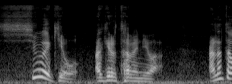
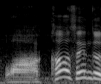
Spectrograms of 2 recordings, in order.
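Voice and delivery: mock retort; 8 semitones higher than usual. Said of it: "って言って".

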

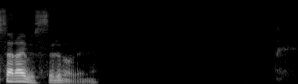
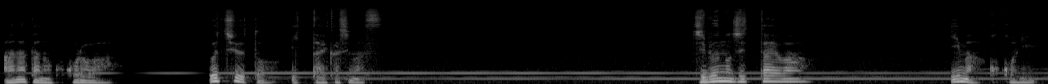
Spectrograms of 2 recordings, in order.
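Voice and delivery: mock guided meditation; 14 dB quieter than usual. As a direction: lead listeners into calm like a spiritual guide. Parody guided meditation, crystal ball. (ささやくような、ゆっくりしたパロディの瞑想誘導)

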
